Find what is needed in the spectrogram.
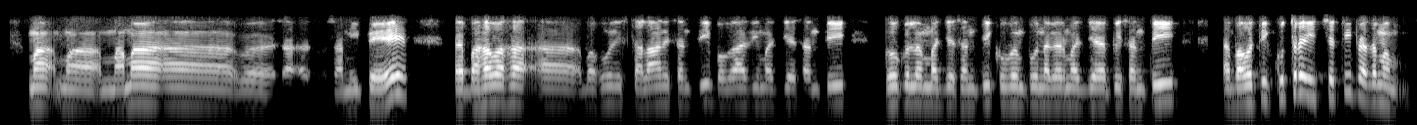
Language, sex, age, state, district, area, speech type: Sanskrit, male, 45-60, Andhra Pradesh, Guntur, urban, conversation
